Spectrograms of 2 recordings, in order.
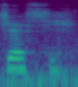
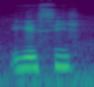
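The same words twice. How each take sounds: First: The name is said with an English pronunciation. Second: The name is said with a Spanish pronunciation. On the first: "Mais en anglais, c'est Jessie" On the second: "En espagnol, ils disent Jessie. Ils disent même pas le J"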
